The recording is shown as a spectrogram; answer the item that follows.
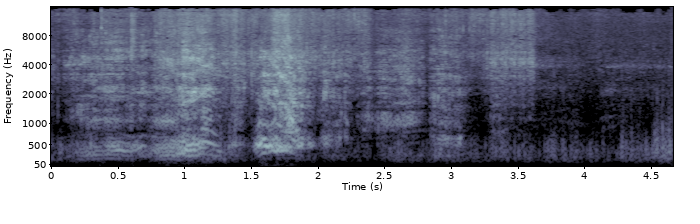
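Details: Tigers fighting: a rough, rising roar swells and peaks near the middle of the brief stretch, followed by lower broken growls fading away.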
